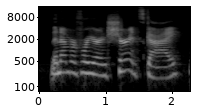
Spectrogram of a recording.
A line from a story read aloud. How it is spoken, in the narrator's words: Wally shouted after him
